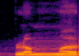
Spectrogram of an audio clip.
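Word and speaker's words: plumber: जो यहां पर प्लंबर होता है इसमें बी साइलेंट होता है। इसको प्लंबर ऐसे करके पढ़ते हैं। तो यहां पर बी साइलेंट हो जाता है।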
